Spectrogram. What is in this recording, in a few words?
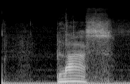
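"blaas", Dutch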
